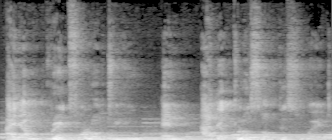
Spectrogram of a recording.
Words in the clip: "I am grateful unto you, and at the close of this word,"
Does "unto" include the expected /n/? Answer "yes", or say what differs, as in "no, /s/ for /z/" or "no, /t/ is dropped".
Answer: no, /n/ is dropped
